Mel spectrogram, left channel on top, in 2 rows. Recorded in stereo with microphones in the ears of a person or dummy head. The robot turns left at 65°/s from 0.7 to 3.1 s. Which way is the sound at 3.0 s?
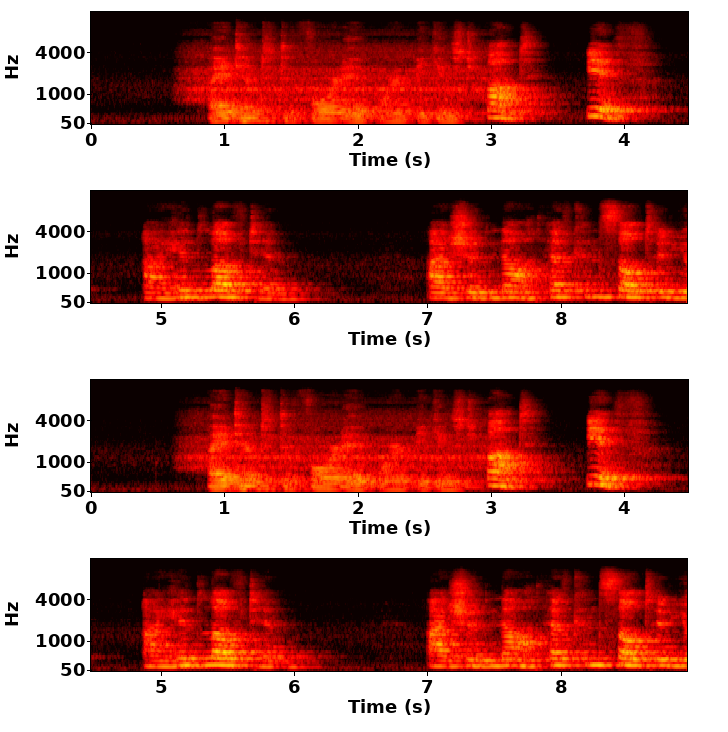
10° right (ahead or behind).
